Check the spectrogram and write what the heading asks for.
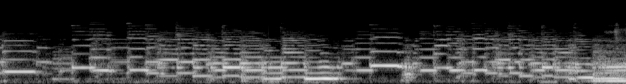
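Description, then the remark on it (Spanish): A fast, flowing electric guitar reciprocal tapping arpeggio, tapping one shape with the left hand and the next inversion with the right hand, with a slightly effected, lightly distorted tone, rippling evenly through rapid notes that climb and fall with a piano-like clarity, played alone without talk. “Si mal no recuerdo, en una revista él le llamaba tapping recíproco hacer esto, ¿no?”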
